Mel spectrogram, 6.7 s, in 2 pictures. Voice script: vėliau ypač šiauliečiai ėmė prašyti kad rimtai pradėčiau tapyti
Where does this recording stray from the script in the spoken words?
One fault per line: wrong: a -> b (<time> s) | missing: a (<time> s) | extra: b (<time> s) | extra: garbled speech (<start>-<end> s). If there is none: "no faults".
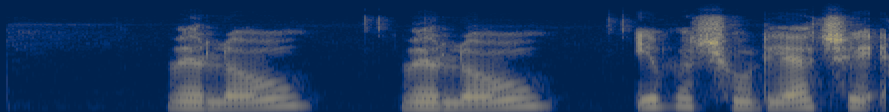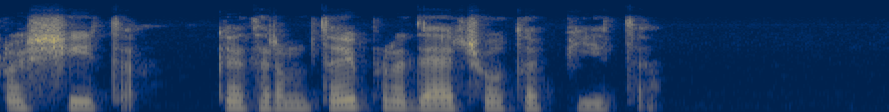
extra: vėliau (1.5 s)
missing: ėmė (3.3 s)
